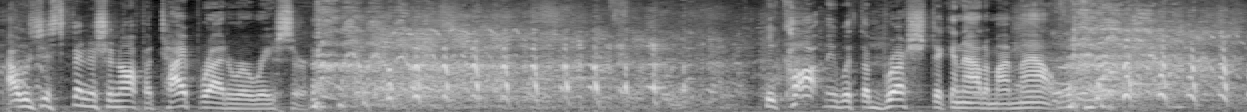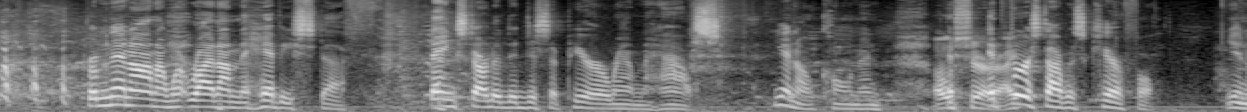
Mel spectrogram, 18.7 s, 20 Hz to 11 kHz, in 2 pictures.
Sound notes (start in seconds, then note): 2.4 audience laughing; 7.8 audience laughing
